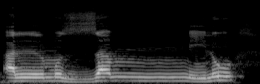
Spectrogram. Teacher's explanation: حمزہ لام زبر ال، میم زا پیش مز، المزا، میم زبر زم، میم زیر می، المزمی، لام پیش لو، المزملو۔ دیکھیں میم مشدد آ گئی تو یہاں پر ہم غنہ کریں گے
